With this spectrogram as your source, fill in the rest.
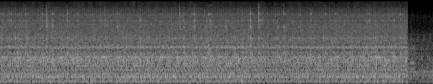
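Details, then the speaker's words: Car engine, hot only, around 1500 rpm; fast tinny rattle of about four per second over steady idle hum that continues when held steady or accelerated; exhaust tightened with no looseness found, carbon deposits suspected, source unconfirmed. "más o menos cuando empieza las 15 revoluciones empieza a zonar ahí ese pequeño cascabeleo que tiene y si se le mantiene constante o acelerado ese cascabeleo sigue"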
